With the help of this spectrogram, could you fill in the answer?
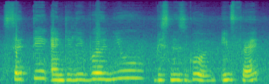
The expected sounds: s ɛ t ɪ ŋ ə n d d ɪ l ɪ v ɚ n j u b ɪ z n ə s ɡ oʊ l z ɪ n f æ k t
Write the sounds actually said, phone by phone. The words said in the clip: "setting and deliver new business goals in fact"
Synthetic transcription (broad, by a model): s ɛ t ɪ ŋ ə n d d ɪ l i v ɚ n j u b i s n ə s ɡ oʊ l ɪ n f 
